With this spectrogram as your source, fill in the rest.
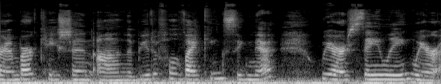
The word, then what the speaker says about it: Sigyn: Today I am going to tell you all about our embarkation on the beautiful Viking Sigyn.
